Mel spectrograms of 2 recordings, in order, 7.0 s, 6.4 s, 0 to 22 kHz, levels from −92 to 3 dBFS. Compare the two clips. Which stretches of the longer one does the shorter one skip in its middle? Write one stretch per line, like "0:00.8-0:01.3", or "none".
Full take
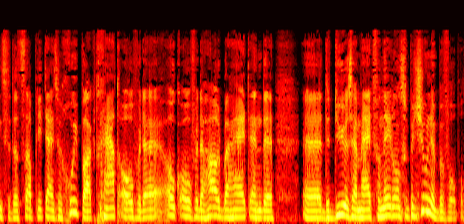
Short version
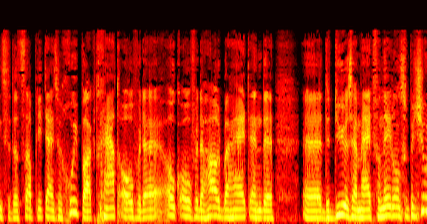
none

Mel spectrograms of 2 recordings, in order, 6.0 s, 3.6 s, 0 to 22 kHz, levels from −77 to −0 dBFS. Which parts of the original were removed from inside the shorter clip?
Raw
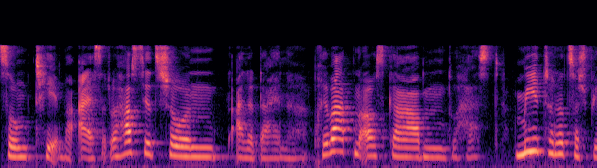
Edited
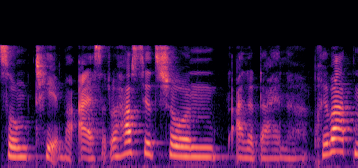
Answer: none

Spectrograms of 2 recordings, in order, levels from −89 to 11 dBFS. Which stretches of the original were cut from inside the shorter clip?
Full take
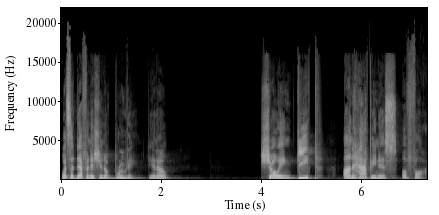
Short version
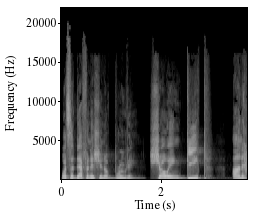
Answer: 0:01.7-0:03.9

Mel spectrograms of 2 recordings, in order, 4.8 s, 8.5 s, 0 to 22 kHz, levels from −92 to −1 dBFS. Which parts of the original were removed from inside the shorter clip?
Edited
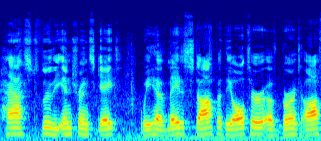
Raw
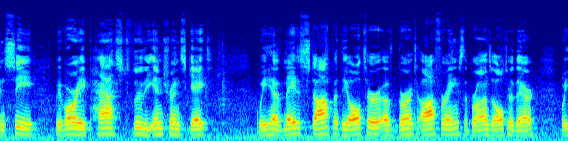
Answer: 0:03.4-0:03.8

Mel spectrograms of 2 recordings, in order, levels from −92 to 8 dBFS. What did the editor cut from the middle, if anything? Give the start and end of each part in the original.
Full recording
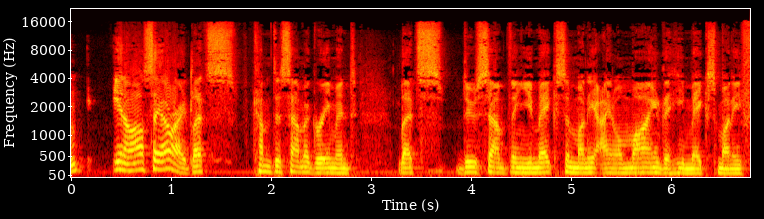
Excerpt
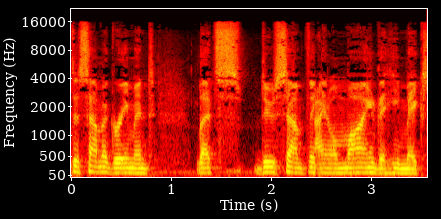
0:04.5-0:05.3

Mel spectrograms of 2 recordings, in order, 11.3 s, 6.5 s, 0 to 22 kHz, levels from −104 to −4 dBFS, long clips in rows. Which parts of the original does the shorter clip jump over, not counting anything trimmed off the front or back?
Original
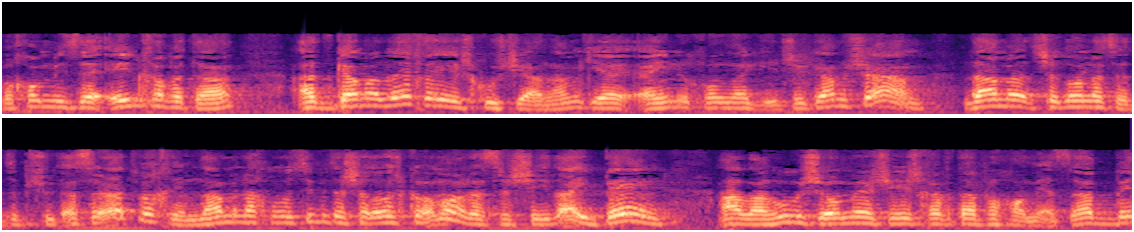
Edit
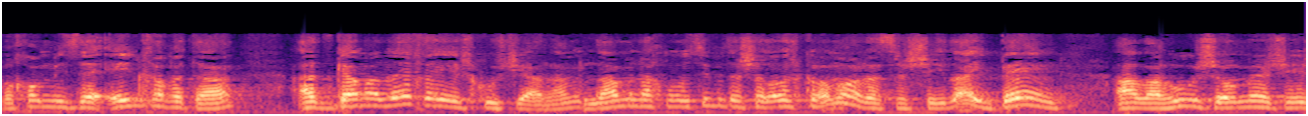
0:02.9-0:06.6

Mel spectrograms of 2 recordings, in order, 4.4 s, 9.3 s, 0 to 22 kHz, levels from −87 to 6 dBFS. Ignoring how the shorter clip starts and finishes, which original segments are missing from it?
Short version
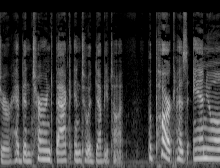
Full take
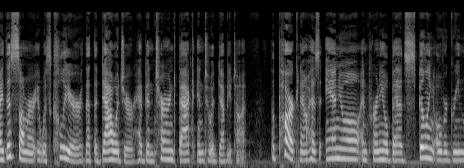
0:06.0-0:06.2

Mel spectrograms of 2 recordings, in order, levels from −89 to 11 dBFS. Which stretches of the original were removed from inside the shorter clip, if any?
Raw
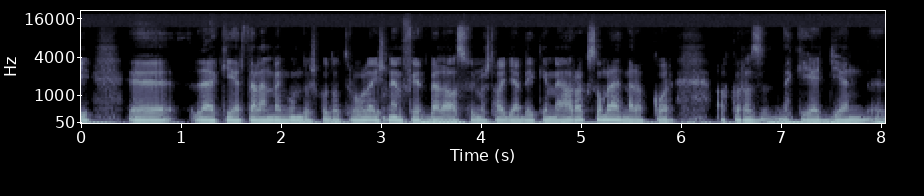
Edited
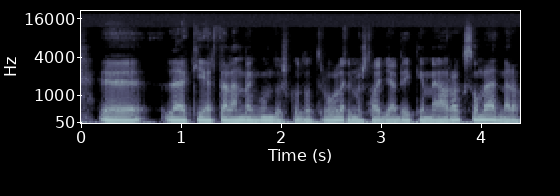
0:02.9-0:03.9

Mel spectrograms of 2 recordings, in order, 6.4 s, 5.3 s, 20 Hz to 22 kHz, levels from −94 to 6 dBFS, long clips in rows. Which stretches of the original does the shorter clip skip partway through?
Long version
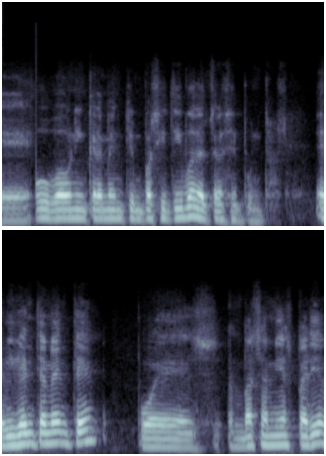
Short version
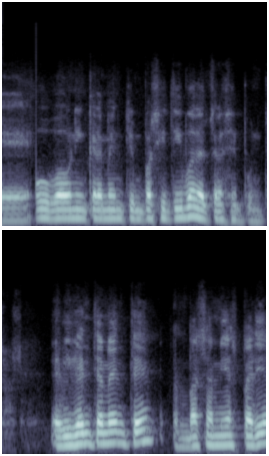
0:04.3-0:05.5

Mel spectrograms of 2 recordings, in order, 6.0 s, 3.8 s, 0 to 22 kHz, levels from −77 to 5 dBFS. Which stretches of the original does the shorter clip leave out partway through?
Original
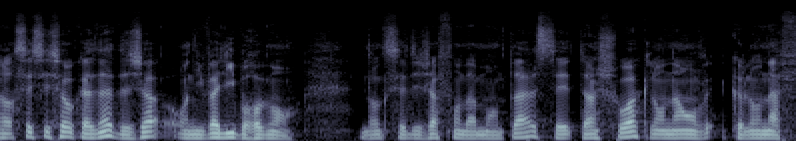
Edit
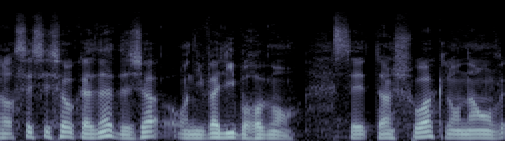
0:02.5-0:04.0

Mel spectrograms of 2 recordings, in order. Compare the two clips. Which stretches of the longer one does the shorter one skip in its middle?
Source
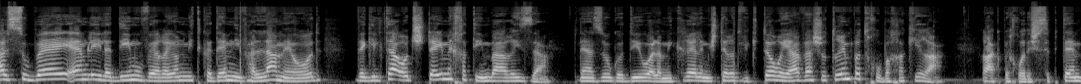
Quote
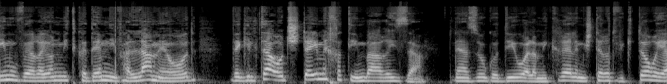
none

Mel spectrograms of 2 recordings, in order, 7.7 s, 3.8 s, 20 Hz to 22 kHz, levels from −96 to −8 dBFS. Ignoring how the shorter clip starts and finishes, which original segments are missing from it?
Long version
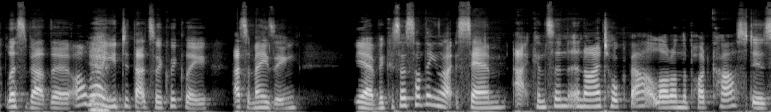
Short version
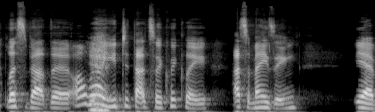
none

